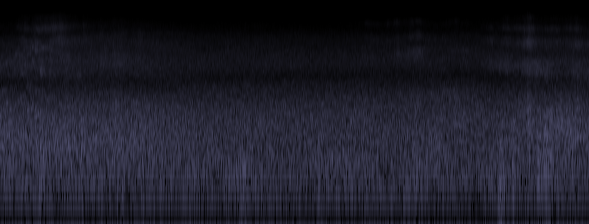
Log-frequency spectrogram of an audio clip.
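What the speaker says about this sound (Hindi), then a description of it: "ही अलकनंदा नदी आहे, हिचा फ्लो बघा." The Alaknanda river flows steadily near the confluence at Vishnuprayag, a constant broad rushing roar of water that stays loud and even throughout, with some wind buffeting the microphone.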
